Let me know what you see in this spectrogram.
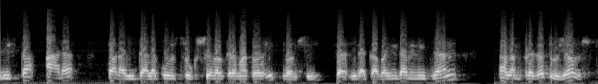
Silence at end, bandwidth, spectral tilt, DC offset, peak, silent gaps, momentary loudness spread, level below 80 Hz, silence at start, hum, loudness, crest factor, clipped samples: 0.1 s; 12.5 kHz; -5.5 dB/octave; under 0.1%; -4 dBFS; none; 5 LU; -48 dBFS; 0 s; none; -16 LUFS; 14 dB; under 0.1%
